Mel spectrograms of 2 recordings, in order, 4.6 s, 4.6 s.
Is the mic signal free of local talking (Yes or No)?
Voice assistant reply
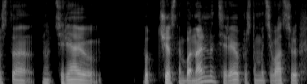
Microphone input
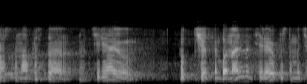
Yes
